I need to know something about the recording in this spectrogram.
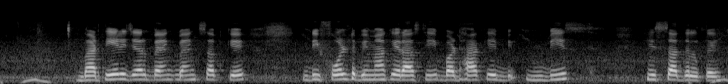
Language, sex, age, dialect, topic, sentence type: Magahi, female, 25-30, Western, banking, statement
